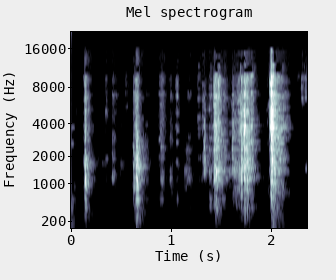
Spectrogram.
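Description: A handful of light clicks and taps, irregularly spaced, from small items being handled on a tabletop, the last one the loudest.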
